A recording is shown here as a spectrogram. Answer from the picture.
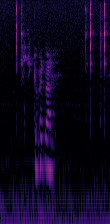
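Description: Computer mouse clicks, a quick pair about a third of a second in and another pair near the end, with a short vocal sound from a boy in between.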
